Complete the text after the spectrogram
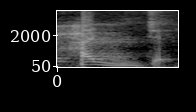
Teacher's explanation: Baik, asalnya sabdu berbaris bawah. Tetapi bila kita waqaf, kita berikan tanda mati mendatang di situ, hajj. Kita tahankan sekejap baru lepas. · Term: qalqalah akbar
